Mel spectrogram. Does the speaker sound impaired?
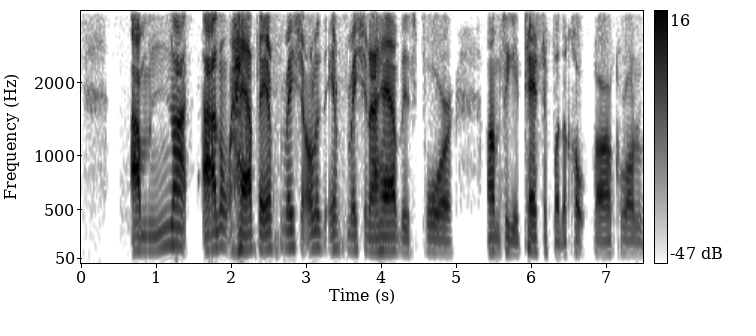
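No.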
